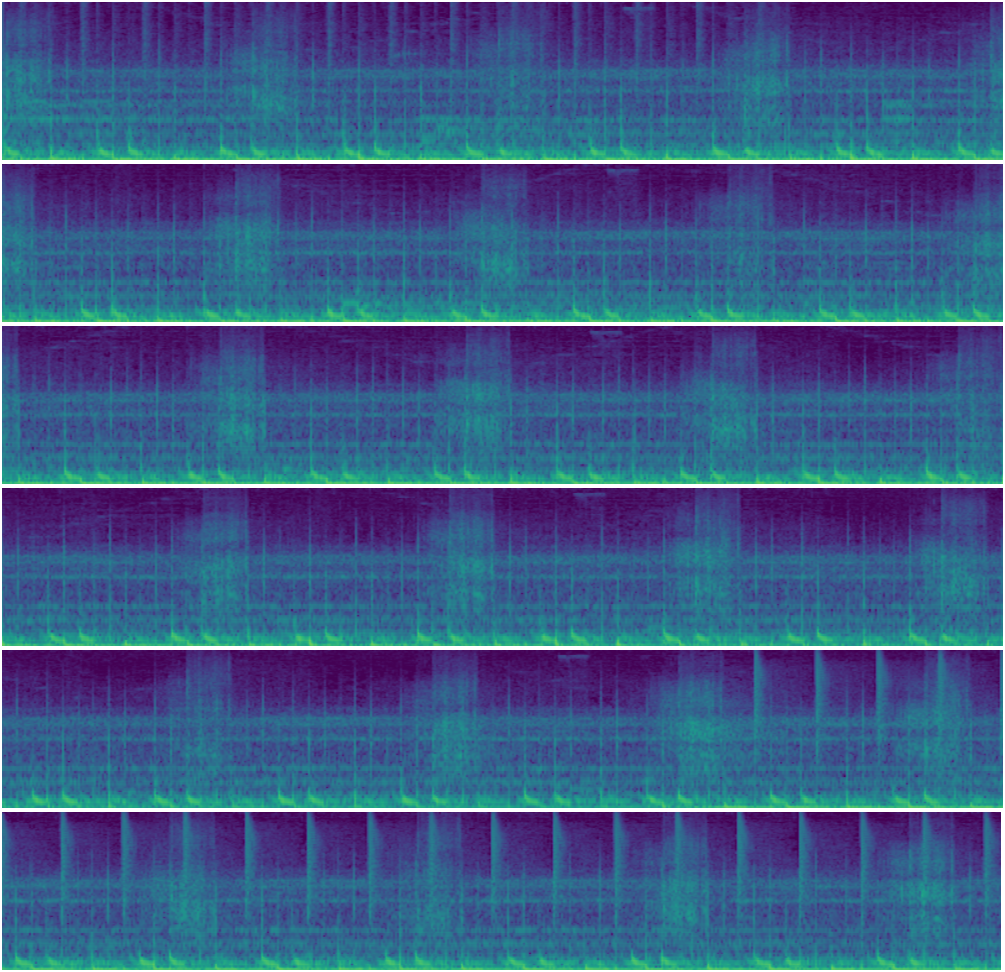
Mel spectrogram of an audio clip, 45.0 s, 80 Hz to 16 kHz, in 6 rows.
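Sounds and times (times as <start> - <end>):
heavy sub-bass: 0.0 - 45.0
rolling bassline: 0.0 - 45.0
techno music: 0.0 - 45.0.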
